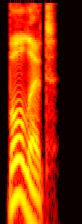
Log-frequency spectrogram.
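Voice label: "bullet", English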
